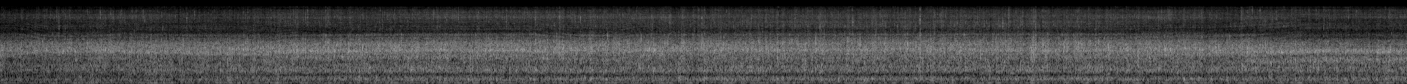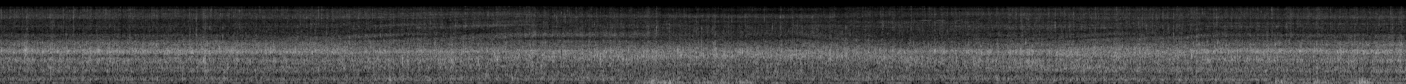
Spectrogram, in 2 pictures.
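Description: Small forest brook running over stones: a steady rush and babble of water, with two brief low bumps in the second half.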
